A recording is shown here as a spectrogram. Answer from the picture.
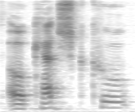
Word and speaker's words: Okechukwu: His first name is Innocent, and his last name is Okechku. OKECHUKWU is how it's spelled.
